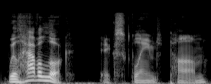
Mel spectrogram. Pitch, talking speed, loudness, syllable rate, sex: 110 Hz, 170 wpm, -19 LUFS, 4.7 syllables/s, male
